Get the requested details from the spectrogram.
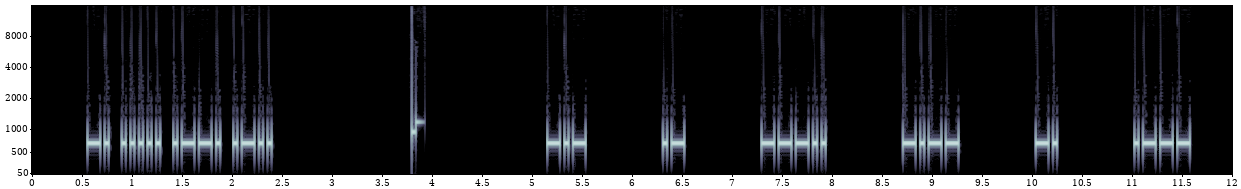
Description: Morse code, heard as a keyed tone, about 28 wpm, spaced as for 13 wpm, 700 Hz. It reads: N5PL KA8YNJ
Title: USA Call Signs - 6x Character Spacing - 28wpm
